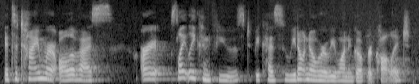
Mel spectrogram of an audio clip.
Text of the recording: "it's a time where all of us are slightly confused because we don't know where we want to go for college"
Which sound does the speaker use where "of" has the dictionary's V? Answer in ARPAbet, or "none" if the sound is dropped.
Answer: V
